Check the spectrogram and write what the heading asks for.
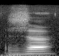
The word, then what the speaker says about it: je: So we have J, like in mirage, or garage is another example. In French, we use the same sound, and this is how the J is pronounced, as well as the G when it comes before an E or an I. So it's the same sound. So we say je and page, je and page.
